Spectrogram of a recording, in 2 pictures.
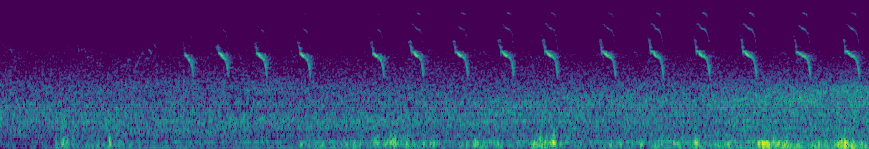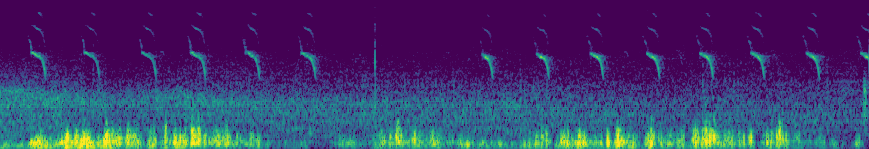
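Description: A bird peeping over and over: short, high, downward-sliding peeps, about three a second, with one brief pause. Bouts of low rustling noise come and go underneath and are louder.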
